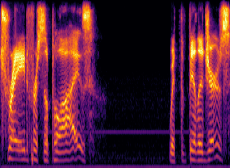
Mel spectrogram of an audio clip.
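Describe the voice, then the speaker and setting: Using a put-on character voice, a man speaks in a fairly high pitch at a very slow pace. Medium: actual play. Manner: curt, clipped.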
